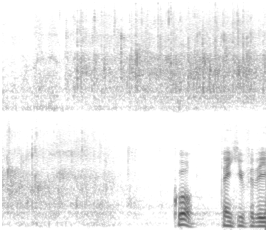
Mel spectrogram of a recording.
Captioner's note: applause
